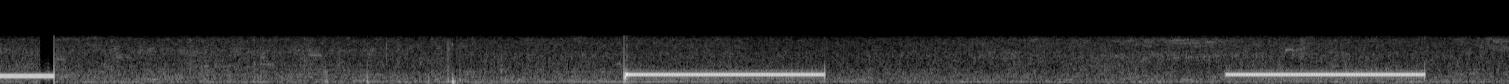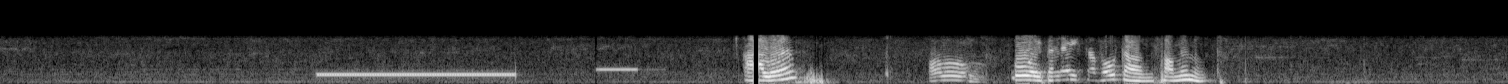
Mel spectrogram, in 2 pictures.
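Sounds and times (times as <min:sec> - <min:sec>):
telephone call-transfer tones: 0:00.0 - 0:00.6, 0:06.2 - 0:08.3, 0:12.2 - 0:14.3, 0:18.3 - 0:20.3
speech: 0:22.6 - 0:23.3, 0:24.4 - 0:27.2.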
